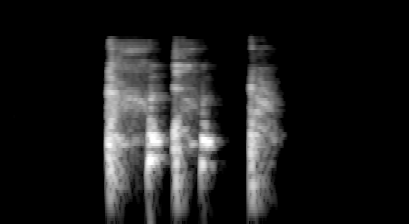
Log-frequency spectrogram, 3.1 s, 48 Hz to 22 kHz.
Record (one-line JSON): {"three_cough_length": "3.1 s", "three_cough_amplitude": 25873, "three_cough_signal_mean_std_ratio": 0.33, "survey_phase": "beta (2021-08-13 to 2022-03-07)", "age": "18-44", "gender": "Male", "wearing_mask": "No", "symptom_cough_any": true, "symptom_new_continuous_cough": true, "symptom_runny_or_blocked_nose": true, "symptom_shortness_of_breath": true, "symptom_sore_throat": true, "symptom_fever_high_temperature": true, "symptom_headache": true, "symptom_onset": "4 days", "smoker_status": "Never smoked", "respiratory_condition_asthma": false, "respiratory_condition_other": false, "recruitment_source": "Test and Trace", "submission_delay": "2 days", "covid_test_result": "Positive", "covid_test_method": "RT-qPCR"}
